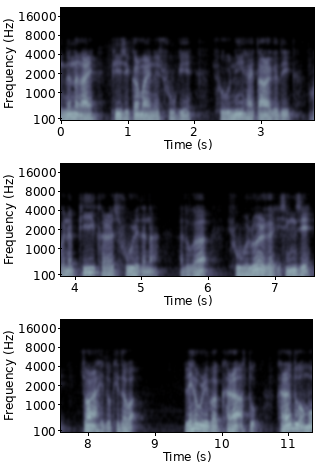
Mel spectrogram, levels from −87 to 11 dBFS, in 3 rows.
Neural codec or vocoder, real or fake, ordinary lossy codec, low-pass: none; real; MP3, 48 kbps; 7.2 kHz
